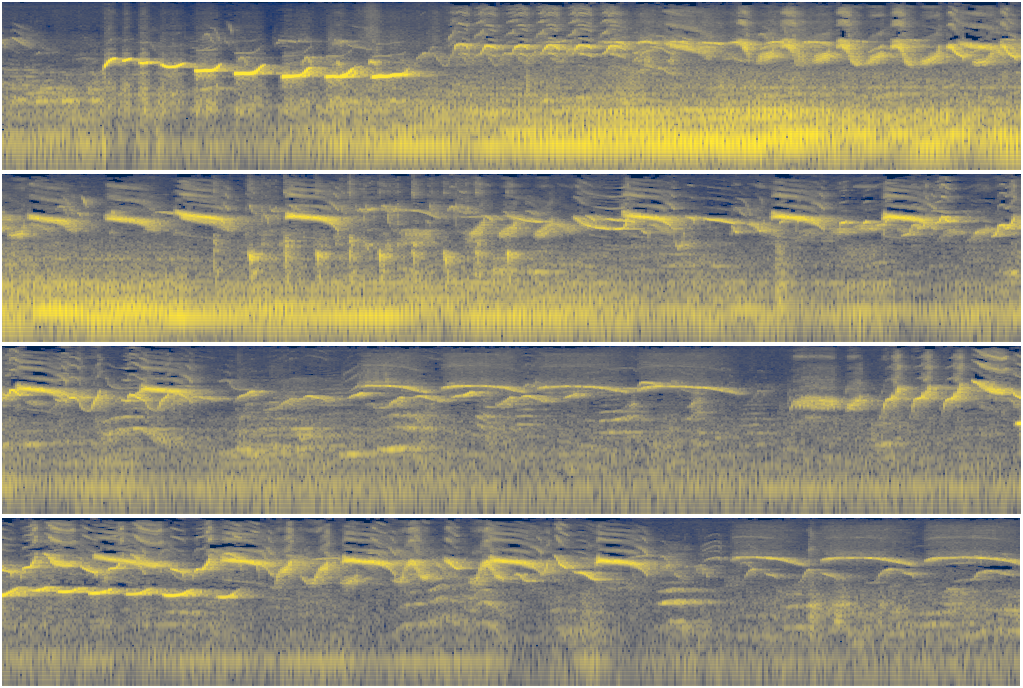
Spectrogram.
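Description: Chinese hwamei singing a long, continuous, varied song of rapid loud whistled phrases, with descending runs of notes about a second in and again about two-thirds of the way through.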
